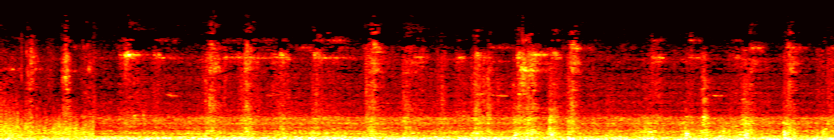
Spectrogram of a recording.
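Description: Indian Railways passenger coaches rolling past close by: a steady loud rumble with repeated sharp clacks of the wheels over the rail joints.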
